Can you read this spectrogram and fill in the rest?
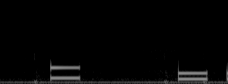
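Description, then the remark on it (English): Two short electronic dual-pitch beeps, each a different tone, with a third starting as it ends, from buttons pushed on an 80s-style touch-button phone to place a call, over a low steady hum. “Use your 80s phone and push those buttons.”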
